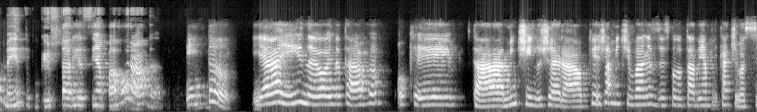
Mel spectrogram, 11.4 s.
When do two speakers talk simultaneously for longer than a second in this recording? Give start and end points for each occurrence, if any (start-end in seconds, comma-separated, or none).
none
